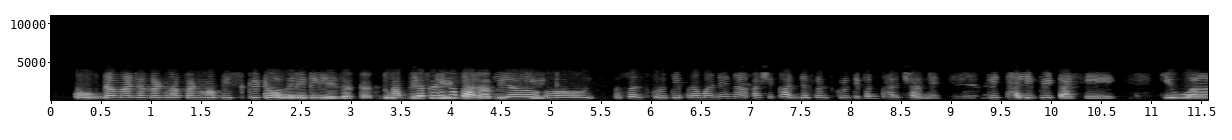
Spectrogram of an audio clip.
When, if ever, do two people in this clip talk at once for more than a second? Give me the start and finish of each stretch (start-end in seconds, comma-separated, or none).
3.5-5.0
